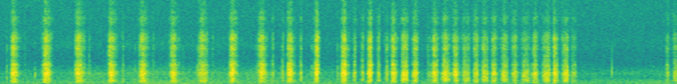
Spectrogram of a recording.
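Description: A ballpoint pen scratches quick hatching strokes around an eyebrow on a textured paper drawing sheet, heard close-up as a run of short, dry scratches at a fast, slightly uneven rhythm that crowds together toward the middle. The strokes stop near the end, leaving a quiet pause before a faint final scrape.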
